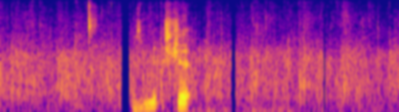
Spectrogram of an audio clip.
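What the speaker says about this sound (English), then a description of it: "let's just listen to the applause of the Warwickshire crowd for the captain, Will Rhodes" Warwickshire county cricket crowd applauding their captain Will Rhodes at a County Championship match against Northamptonshire, a steady distant patter of clapping under a commentator's voice.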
